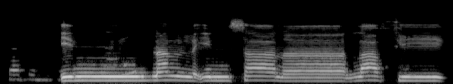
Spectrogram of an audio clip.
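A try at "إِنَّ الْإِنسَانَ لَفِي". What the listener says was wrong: নুনের উপরে জবর টান হয়ে যাচ্ছে, ইনসানা সিন টান হবে, নুন টান হবে না। ইনসানা,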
